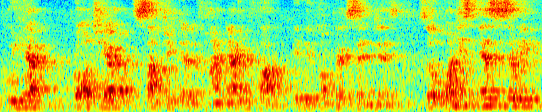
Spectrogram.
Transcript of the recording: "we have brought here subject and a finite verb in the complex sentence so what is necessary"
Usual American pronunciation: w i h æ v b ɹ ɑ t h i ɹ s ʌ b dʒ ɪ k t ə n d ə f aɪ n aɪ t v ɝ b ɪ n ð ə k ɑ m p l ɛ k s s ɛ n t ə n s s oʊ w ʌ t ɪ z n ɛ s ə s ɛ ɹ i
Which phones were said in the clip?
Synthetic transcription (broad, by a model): w i h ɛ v b ɹ ɑ t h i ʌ s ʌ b dʒ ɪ k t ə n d ə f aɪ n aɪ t f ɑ ɪ n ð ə k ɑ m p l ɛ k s s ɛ n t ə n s s oʊ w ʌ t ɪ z n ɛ s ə s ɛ ɹ i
